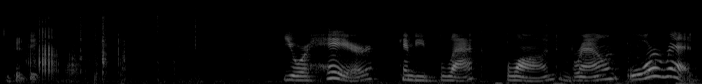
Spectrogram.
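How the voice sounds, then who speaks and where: An American woman who is a rabbi hosts story time for young children, reading a picture book aloud with chatty asides. Her lively, animated pitch and drawn-out words are expressive as she asks listeners playful questions. There's a little hiss or hum.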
